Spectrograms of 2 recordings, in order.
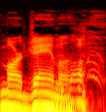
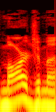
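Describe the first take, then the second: First: The name is said in a Southern accent. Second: The name is said in a standard accent. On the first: "unless you're from the South, and it's Marjama" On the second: "it's Marjama"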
